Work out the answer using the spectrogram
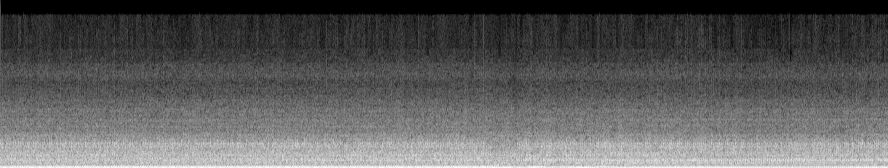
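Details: Diesel genset on catamaran Marram, bench-tested and reinstalled in its locker, restarted during lithium battery bank commissioning after a reverse-voltage check; steady, even low drone idle with a brief dip mid-clip, otherwise smooth and healthy.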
